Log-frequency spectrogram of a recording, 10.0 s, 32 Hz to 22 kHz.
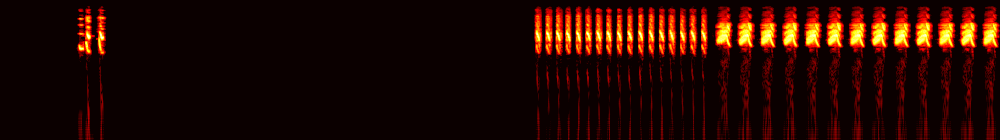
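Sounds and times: bird singing trills: 0.8 - 1.1, 5.4 - 10.0.

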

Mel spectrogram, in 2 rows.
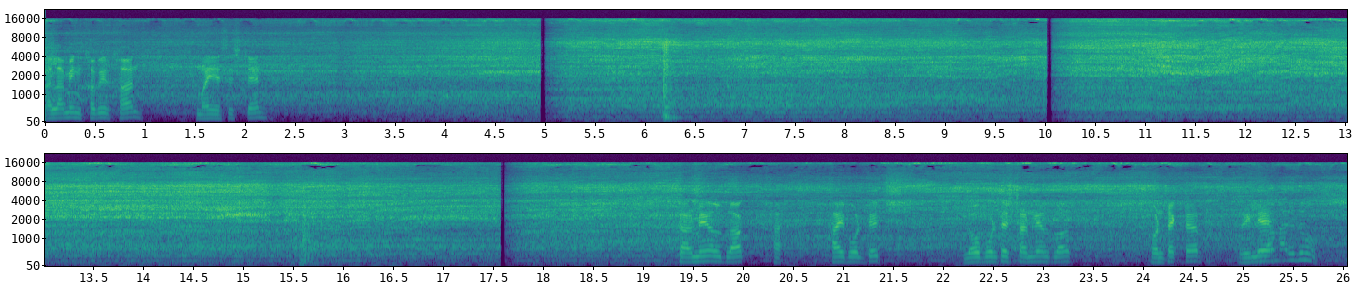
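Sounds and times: torch flame hissing: 0.0 - 26.0
sharp knock: 6.2 - 6.4.

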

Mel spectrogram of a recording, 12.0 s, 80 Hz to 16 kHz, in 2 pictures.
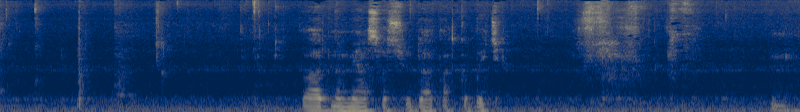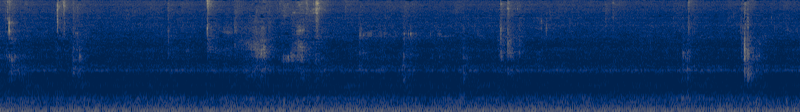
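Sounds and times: steady low hum: 0.0 - 12.0
person chewing meat off bone: 6.0 - 12.0.

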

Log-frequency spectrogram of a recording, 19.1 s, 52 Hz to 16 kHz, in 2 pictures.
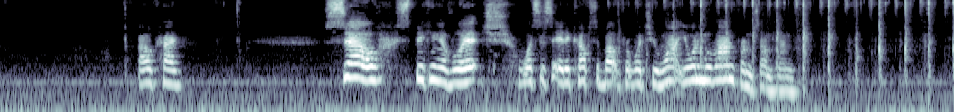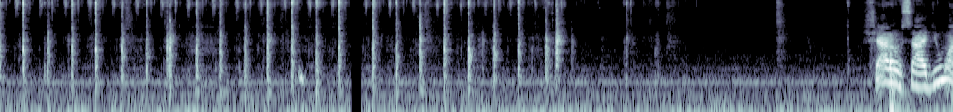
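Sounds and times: cards being shuffled: 6.2 - 16.4.

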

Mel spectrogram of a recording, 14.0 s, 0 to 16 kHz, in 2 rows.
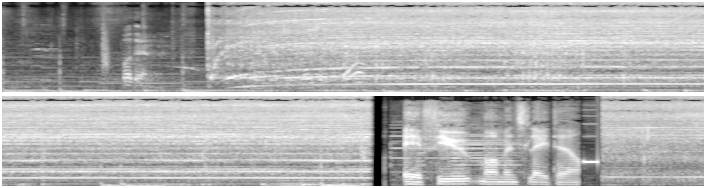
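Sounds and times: electric hand mixer whining: 2.0 - 10.7, 13.0 - 14.0
beaters whisking in metal bowl: 2.1 - 10.7.

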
